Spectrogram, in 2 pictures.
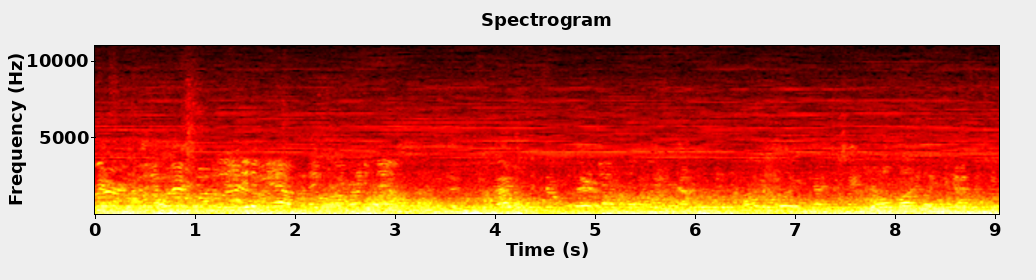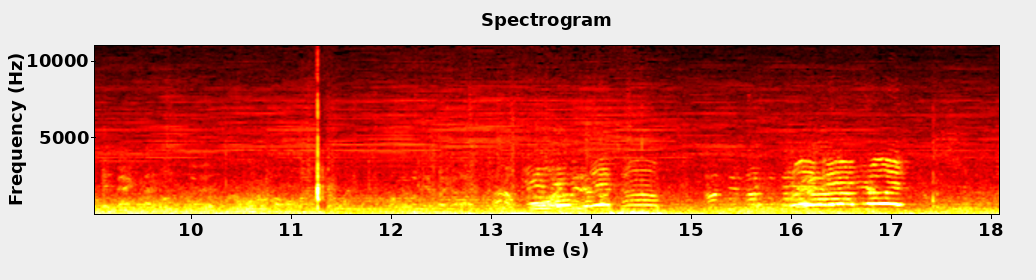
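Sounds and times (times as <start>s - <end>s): players shouting: 10.9s - 17.6s
bat cracking against ball: 11.2s - 11.5s.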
